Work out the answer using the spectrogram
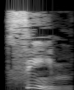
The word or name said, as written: seem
